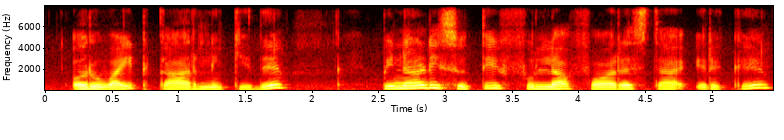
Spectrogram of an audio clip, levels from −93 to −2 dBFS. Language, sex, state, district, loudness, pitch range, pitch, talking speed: Tamil, female, Tamil Nadu, Nilgiris, -16 LUFS, 180-240 Hz, 195 Hz, 100 wpm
